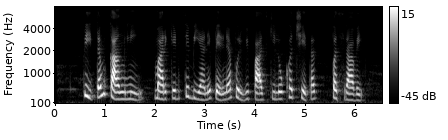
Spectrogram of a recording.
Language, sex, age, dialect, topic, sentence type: Marathi, female, 25-30, Northern Konkan, agriculture, statement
